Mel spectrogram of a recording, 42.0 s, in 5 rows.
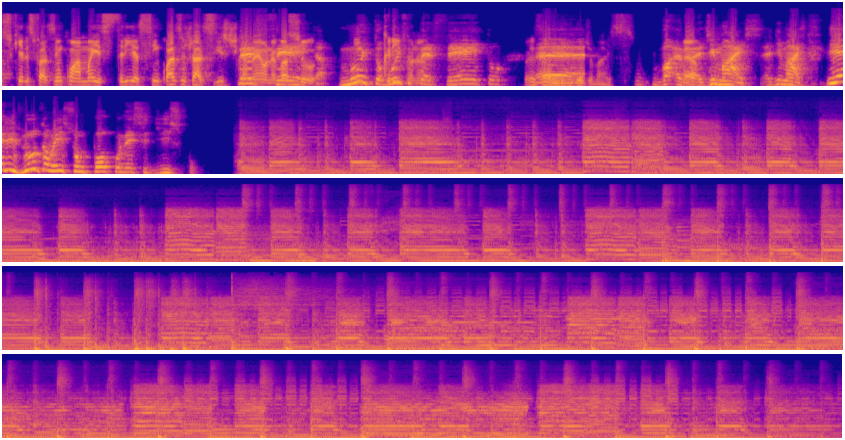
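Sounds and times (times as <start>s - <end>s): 
speech: 0.0s - 11.6s
distorted rock guitar: 10.8s - 42.0s
rock keyboard: 11.1s - 42.0s
steady drums: 18.4s - 42.0s.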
